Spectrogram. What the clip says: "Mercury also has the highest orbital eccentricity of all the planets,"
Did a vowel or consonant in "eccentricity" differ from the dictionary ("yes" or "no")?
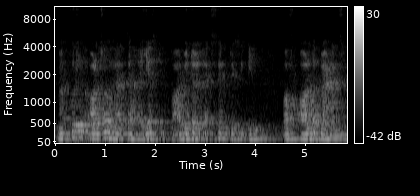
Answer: no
